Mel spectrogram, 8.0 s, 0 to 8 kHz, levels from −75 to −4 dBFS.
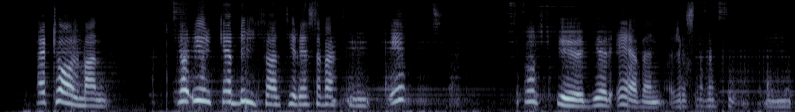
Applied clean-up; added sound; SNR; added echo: neural separator model SepFormer DNS4.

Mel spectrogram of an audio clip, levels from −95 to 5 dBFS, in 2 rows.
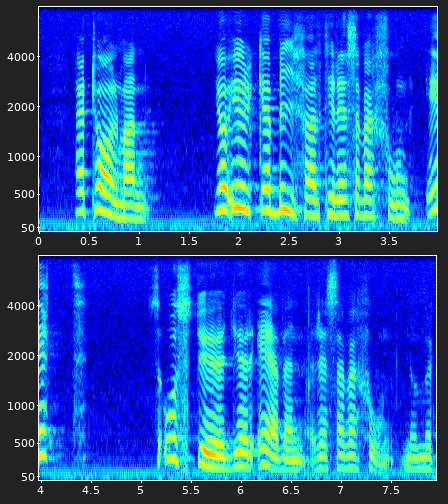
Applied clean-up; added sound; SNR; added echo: none; none; none; none.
